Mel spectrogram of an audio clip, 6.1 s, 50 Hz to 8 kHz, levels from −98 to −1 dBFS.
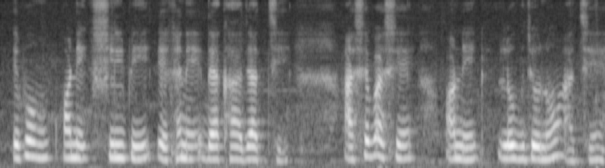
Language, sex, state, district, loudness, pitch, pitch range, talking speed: Bengali, female, West Bengal, Malda, -16 LUFS, 225 Hz, 215-240 Hz, 120 wpm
